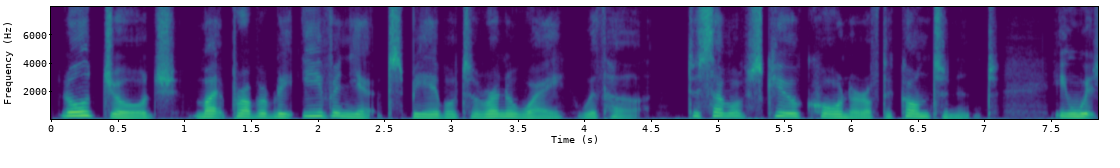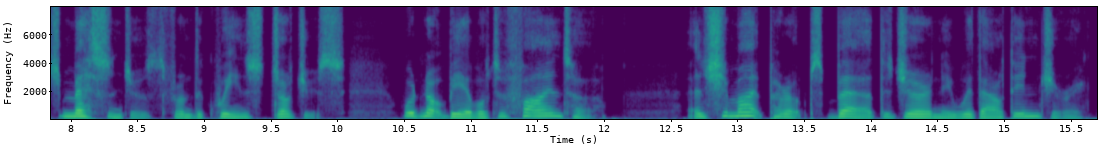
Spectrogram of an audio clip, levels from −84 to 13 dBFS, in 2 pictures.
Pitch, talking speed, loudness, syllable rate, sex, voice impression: 205 Hz, 165 wpm, -21 LUFS, 4.7 syllables/s, female, feminine, adult-like, relaxed, weak, slightly dark, muffled, slightly raspy, slightly sincere, calm, friendly, kind, modest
